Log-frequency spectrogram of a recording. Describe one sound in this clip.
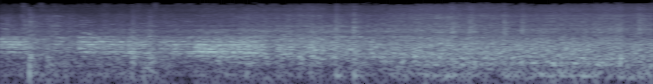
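A train rolls past close by with a loud steady rumble.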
